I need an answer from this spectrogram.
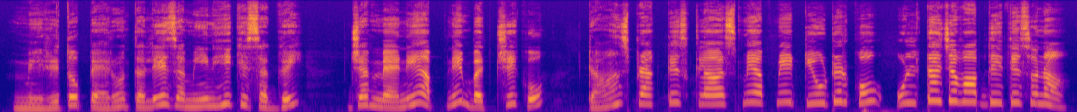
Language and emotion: Hindi, surprised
